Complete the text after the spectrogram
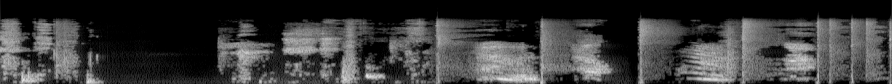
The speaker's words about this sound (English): See, what y'all don't know is when they were doing the introduction, we were already taking the crop and the whip to him, and he was very quietly tolerating it quite well.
